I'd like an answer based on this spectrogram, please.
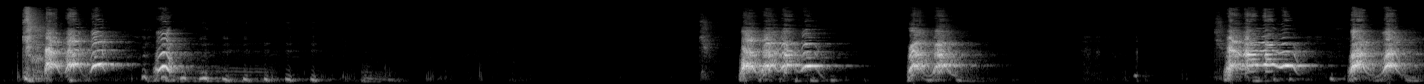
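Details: Shih Tzu named Darcy barking and howling in response to a sneeze; bursts of sharp harmonic barks trailing into a lower wavering howl, then silence before two more clusters of loud barks, with a person calling his name.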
